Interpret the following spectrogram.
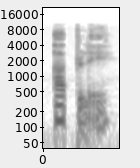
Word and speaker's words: appelle: So when you get this E vowel and then you get a double consonant, and well, they are the same, then it does change the pronunciation of E. You tend to pronounce it like really open.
